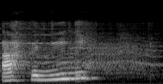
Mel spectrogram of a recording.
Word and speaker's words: Arcanine: Se pronuncia Arcanine.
